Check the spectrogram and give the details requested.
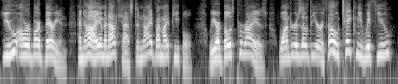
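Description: A man's voice: sits high, lively intonation, unhurried, hardly any pauses, pitched above the performer's own voice. A man voicing a passionate young outcast woman who pleads ardently in an adventure story. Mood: passionate, pleading. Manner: ardent, beseeching.

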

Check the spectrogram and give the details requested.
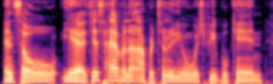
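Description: A man from Saint Louis, a podcast guest, talking thoughtfully with frequent ums and pauses. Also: low-pitched, clean tone, no room sound, studio quality. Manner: thoughtful, hesitant, many ums. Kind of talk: casual conversation.

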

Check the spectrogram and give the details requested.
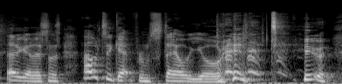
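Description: A man's voice: on the high side, wildly swooping pitch, moderate pace, crowd noise. A man co-hosting a comedy podcast, telling rambling stories and breaking into giggles. His voice swings widely up and down as he talks. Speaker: podcast co-host. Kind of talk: casual comedic chat.

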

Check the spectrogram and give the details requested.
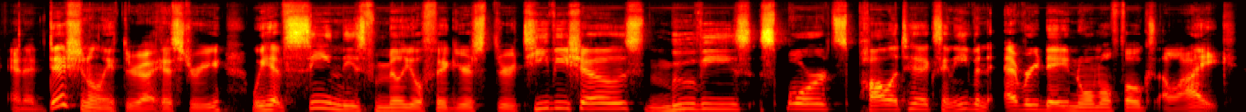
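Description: Lively jokey man hosting a podcast. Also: on the high side, moderate pace, few pauses, no room sound, studio quality. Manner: animated, jokey, laughs often. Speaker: podcast host. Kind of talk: casual podcast chat.

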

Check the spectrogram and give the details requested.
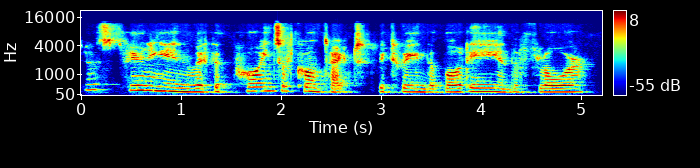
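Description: Slow, low-voiced woman guiding meditation. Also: steady tone, lo-fi sound. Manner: gentle, unhurried, instructional. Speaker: meditation guide. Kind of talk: guided body scan meditation.

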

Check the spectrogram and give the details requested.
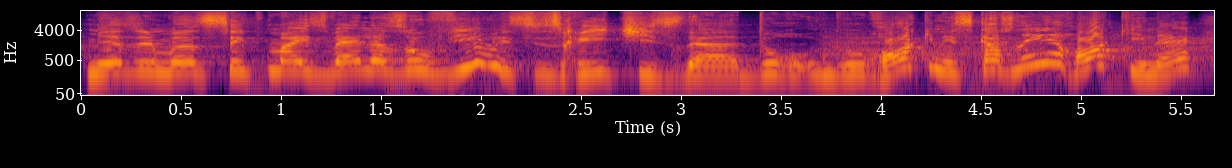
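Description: A man's voice: high voice, animated, measured pace, faint music behind. Playful man hosting a podcast. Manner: playful, teasing. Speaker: podcast host. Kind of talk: casual podcast chat.

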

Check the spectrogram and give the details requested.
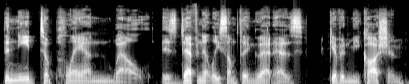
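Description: A man's voice: lowish voice, steady tone, measured pace, dry recording. Casual male podcast host, dry sound. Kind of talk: casual chat.

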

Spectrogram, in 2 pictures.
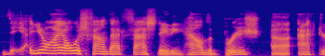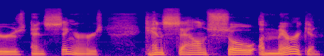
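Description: A man's voice: mid-range voice, sing-song, a little slow, no room sound, clean studio sound. A man in his sixties, a podcast guest chatting casually, with a rambling, folksy, upbeat manner. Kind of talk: casual chat.

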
